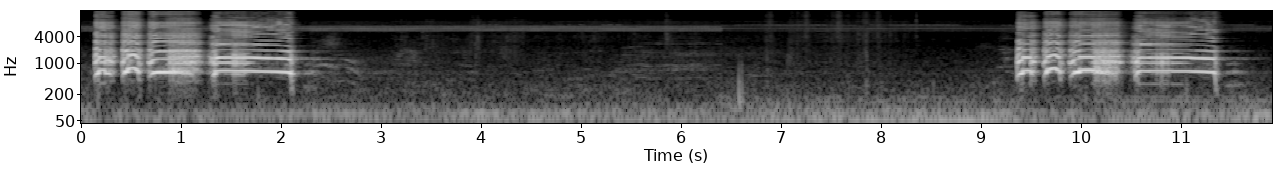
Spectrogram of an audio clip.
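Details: Rooster crowing twice, each loud harmonic-rich crow lasting about two seconds with choppy opening notes and a long held ending, separated by a quiet gap of roughly seven seconds with a faint steady high tone.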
